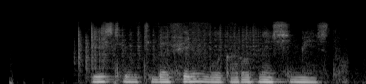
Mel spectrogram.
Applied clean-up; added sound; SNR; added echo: none; Coin (dropping); 18 dB; none.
